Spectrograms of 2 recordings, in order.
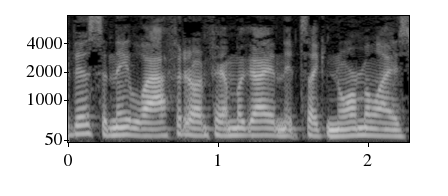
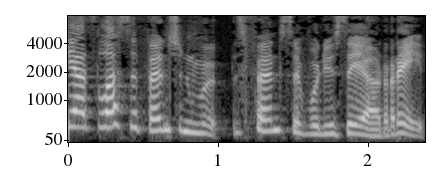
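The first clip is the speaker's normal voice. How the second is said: put-on the word rape in Scottish accent, pitched up; 5 semitones higher than usual. Retelling a comedian's joke about a sensitive word: imitating Beth Stelling's Scottish accent. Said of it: "she does it with a Scottish accent".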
